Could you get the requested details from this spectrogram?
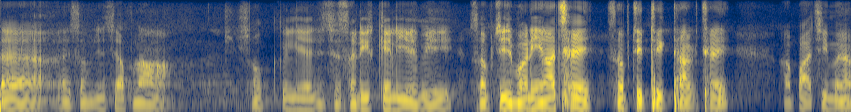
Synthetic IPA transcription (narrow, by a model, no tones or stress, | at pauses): t̪əeisəbd͡ʒed͡ʒseəpna | sokːelied͡ʒesʰesəɾiɾkelijebʱisəbt͡ʃid͡ʒbəɽ̤ijãt͡ʃʰɛsəbt͡ʃid͡ʒʈʰik̚ʈʰakt͡ʃʰɛj | pat͡ʃʰime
